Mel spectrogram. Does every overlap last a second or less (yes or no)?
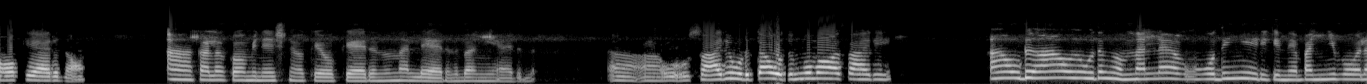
yes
